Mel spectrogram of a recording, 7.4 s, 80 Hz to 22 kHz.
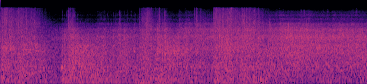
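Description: Explosive demolition of a multi-storey concrete office building: about 350 kg of charges going off and the continuous rushing rumble of the building collapsing, with fresh loud surges about a second in, near three seconds and just past four seconds.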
